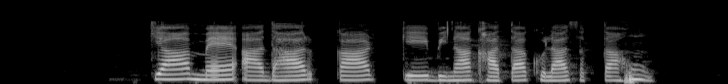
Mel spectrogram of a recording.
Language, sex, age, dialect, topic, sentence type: Hindi, female, 18-24, Marwari Dhudhari, banking, question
